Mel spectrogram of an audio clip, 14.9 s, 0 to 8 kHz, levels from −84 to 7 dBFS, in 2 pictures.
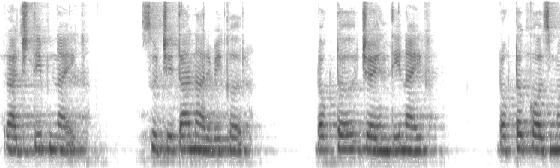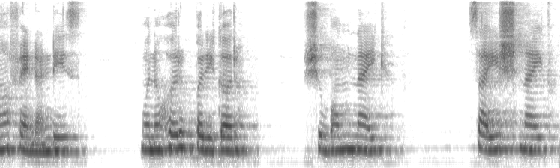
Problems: constant background noise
